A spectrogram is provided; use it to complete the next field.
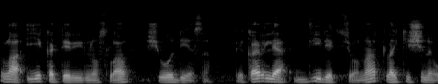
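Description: A man speaks in a dark, mellow tone. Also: quiet background. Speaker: history student presenter. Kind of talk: scripted narration.

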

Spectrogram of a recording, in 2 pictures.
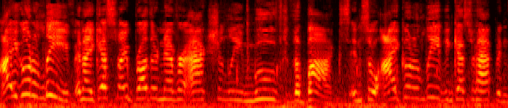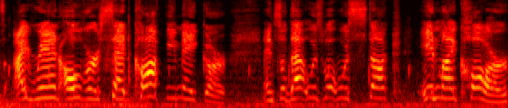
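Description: Using a raised, projected voice, a woman speaks at a moderate pace in a dry sound with no echo and light background noise. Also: lively intonation. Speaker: fitness vlogger. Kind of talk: casual vlog chat. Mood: animated, exasperated storytelling. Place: car. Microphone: phone near.

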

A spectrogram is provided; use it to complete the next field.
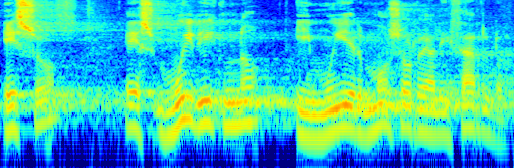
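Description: A fairly high male voice with audible room echo. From Turre, Almería, Andalusia; Andalusia. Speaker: Holy Week proclaimer; speaker. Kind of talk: formal proclamation speech. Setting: church. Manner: formal. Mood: solemn, devotional. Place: church. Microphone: podium.

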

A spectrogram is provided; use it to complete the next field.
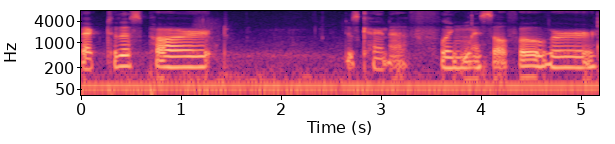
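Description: A woman speaks at a very slow pace with long, frequent pauses. Echo from the room is audible. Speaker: gaming YouTuber. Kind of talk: let's play commentary. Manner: casual, muttering to self.

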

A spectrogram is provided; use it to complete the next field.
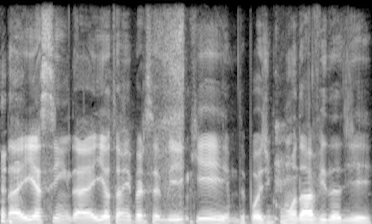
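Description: A man's flat, monotone delivery at a moderate pace. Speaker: real estate agent; podcast guest. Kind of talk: casual interview; interview answer. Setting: studio. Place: studio. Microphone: studio mic.

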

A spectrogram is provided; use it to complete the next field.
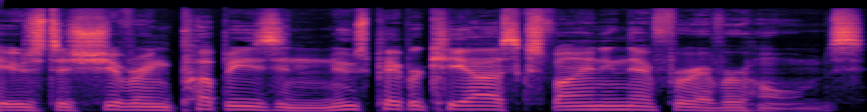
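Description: In a put-on character voice with a rumbling, confident tone, the speaker goes at a moderate pace with very even loudness, captured as a dry, close sound with no echo on a very clean recording over a silent background. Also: man, medium pitch for a man. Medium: read story. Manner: confident, charming.

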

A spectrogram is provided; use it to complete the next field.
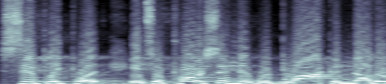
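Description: A man's raised, projected voice at a moderate pace. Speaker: preacher. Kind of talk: sermon. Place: church.

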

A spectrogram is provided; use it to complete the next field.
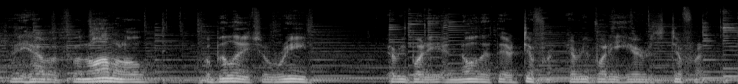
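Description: A man talks at a fairly quick pace while music plays clearly in the background. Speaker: grandfather, former military pilot. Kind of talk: interview answer. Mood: earnest, warm. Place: home room.

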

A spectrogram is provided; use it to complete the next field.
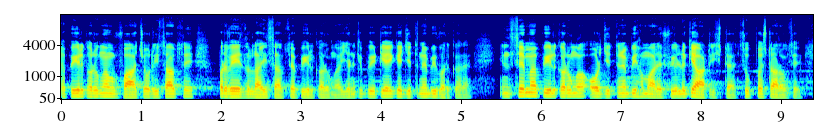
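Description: Fairly even intonation marks this man's delivery, which proceeds at a moderate tempo. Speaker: interviewee. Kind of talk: interview answer, public appeal. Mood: pleading, distressed appeal for help. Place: home room. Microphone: handheld.

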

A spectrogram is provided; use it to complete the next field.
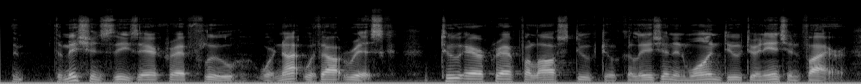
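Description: A man with a very deep, low voice, ordinary pitch variation and a fairly slow pace, over noticeable background noise. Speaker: documentary narrator. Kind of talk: wartime-documentary-style narration over archival footage. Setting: voiceover on a slideshow video. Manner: formal, steady, newsreel-like delivery.

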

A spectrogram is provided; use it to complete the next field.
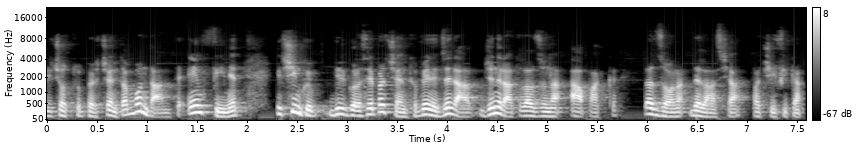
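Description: Against a quiet background, a man with a fairly high pitch speaks with very wide pitch swings. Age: 40s. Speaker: personal finance youtuber. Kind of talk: video monologue. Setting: at home. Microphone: lapel.

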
